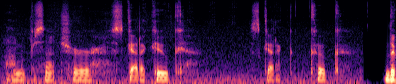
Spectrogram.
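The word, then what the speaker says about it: Schaghticoke: Well, I'm up on Scatakuk Mountain. I believe that's how it's pronounced. Not 100% sure. Scatakook. Scatak. The correct pronunciation is scatakoke.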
